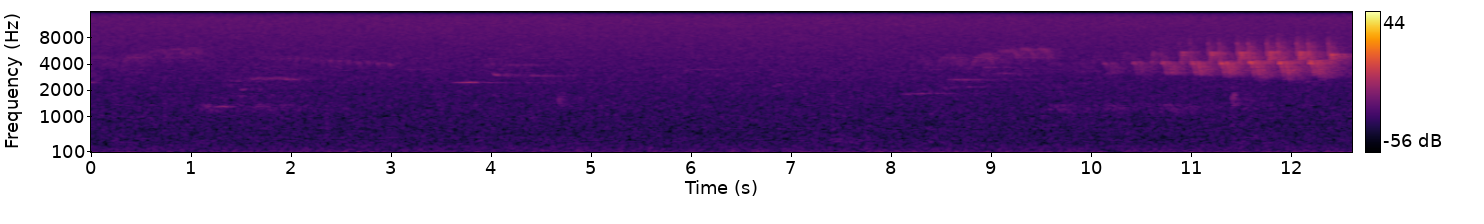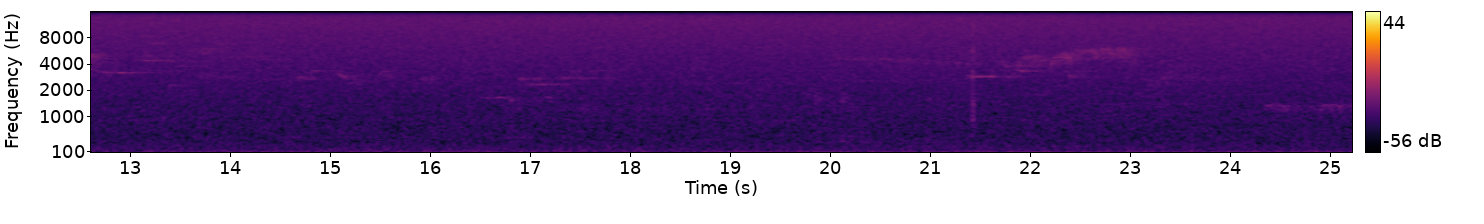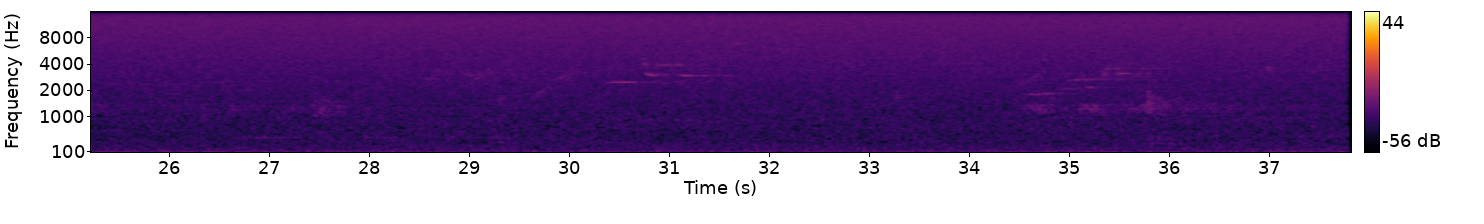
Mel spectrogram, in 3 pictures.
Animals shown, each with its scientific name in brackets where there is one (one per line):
Downy Woodpecker (Dryobates pubescens)
American Crow (Corvus brachyrhynchos)
Scarlet Tanager (Piranga olivacea)
Hermit Thrush (Catharus guttatus)
Ovenbird (Seiurus aurocapilla)
Northern Parula (Setophaga americana)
